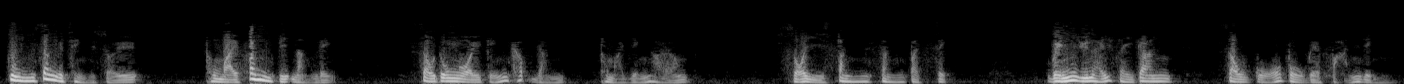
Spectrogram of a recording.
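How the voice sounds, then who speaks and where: An actor playing a serene, wise Buddha in a Cantonese radio drama, teaching in measured phrases with a husky voice and a Hong Kong accent. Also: male voice, lowish voice, very animated, full character voice. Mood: calm, teaching. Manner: measured, sermon-like explaining in short phrases. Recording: dull lo-fi radio drama recording.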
